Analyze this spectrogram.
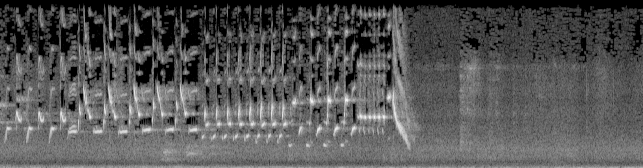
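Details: Caged goldfinch hybrid singing a rapid, high, metallic twittering song of repeated tinkling notes and trills for about five seconds, ending in a sharp descending whistle, over a steady low hum.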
